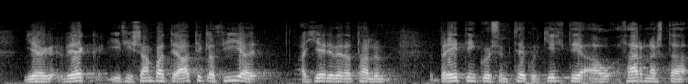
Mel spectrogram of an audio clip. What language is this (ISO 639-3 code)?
isl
